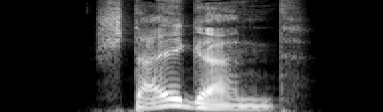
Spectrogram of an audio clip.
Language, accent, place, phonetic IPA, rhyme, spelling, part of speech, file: German, Germany, Berlin, [ˈʃtaɪ̯ɡɐnt], -aɪ̯ɡɐnt, steigernd, verb, De-steigernd.ogg
- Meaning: present participle of steigern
